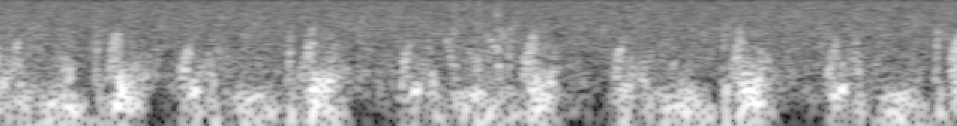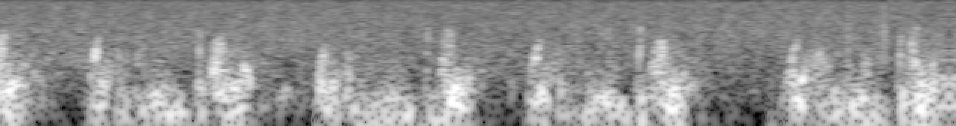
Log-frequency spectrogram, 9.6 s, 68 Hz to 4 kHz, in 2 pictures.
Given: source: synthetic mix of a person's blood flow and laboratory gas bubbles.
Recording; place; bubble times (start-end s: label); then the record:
Doppler ultrasound of blood flow; precordium
1.90-2.67 s: bubbles
From the record:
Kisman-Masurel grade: 211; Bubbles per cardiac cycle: several, 3 to 8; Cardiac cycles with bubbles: 1 to 10%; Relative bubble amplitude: barely perceptible (0.100 to 0.250); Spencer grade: 1 (occasional bubble signal discernible with the cardiac motion signal, with majority of cardiac periods free of bubbles); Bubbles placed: only in the low amplitude regions of the cardiac cycle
